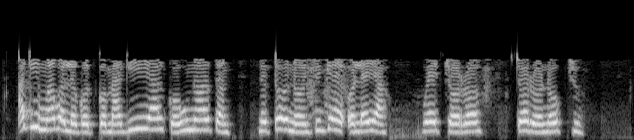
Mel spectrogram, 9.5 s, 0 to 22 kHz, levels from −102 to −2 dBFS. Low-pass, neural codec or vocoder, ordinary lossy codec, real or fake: 19.8 kHz; none; AAC, 16 kbps; real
